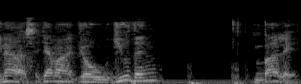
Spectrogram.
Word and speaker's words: Youjyuden: y nada, se llama Joe Juden, ¿vale? Eh, aunque en más me figura como como Joe Juden, realmente esa es la pronunciación, el nombre sería Joyen, ¿vale?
